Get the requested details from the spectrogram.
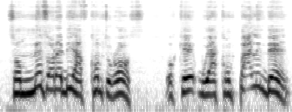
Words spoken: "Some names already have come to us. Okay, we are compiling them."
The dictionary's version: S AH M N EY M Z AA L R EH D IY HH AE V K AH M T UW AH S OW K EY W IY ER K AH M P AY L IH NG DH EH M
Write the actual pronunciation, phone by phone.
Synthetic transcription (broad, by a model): S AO M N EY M S AA L R EH D IY HH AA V K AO M T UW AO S OW K EY W IY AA K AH M P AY L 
